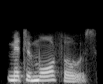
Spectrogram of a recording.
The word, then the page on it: metamorphose: Indian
